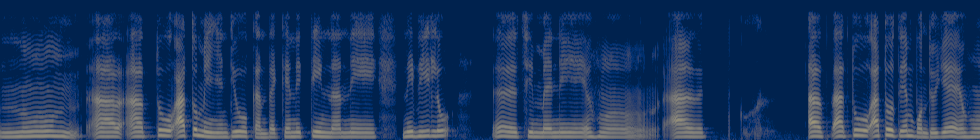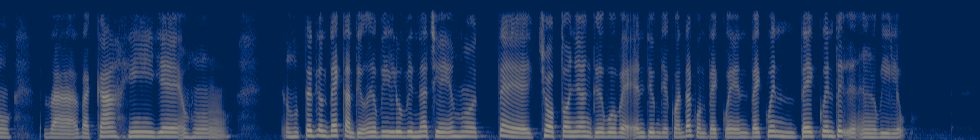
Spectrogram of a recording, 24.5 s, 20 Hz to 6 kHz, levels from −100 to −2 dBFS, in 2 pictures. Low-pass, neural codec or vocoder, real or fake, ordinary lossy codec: 5.4 kHz; codec, 16 kHz, 2 kbps, FunCodec, trained on LibriTTS, 25 frames a second; fake; none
